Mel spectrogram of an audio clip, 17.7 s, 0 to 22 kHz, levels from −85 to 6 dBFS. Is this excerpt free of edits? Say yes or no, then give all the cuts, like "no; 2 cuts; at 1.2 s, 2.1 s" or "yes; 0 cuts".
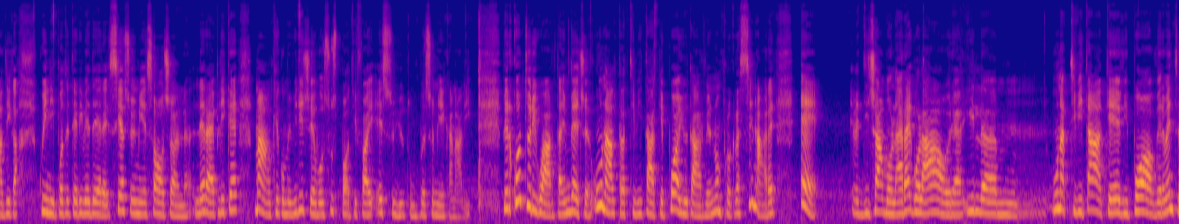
yes; 0 cuts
